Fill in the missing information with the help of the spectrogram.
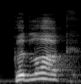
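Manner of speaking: high, loud call after the duck. Acted. Walter calls good luck to the flying duck, loud. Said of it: "Walter called to him".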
